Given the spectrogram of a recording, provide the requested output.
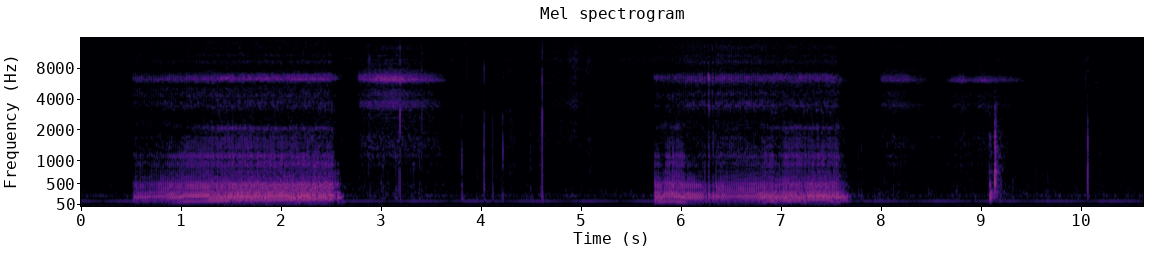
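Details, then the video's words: Loud snoring from Tilly, a dog fast asleep: two drawn-out grating, rumbling breaths about five seconds apart, each lasting roughly two seconds, with faint whistling exhales and small ticks between them. "Tilly snores like a freight train"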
